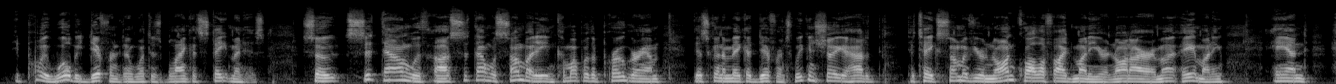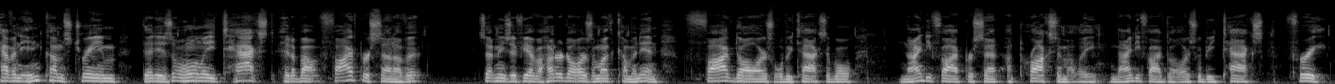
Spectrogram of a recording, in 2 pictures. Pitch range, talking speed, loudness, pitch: 125-155 Hz, 190 wpm, -22 LUFS, 140 Hz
